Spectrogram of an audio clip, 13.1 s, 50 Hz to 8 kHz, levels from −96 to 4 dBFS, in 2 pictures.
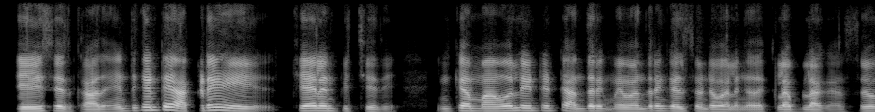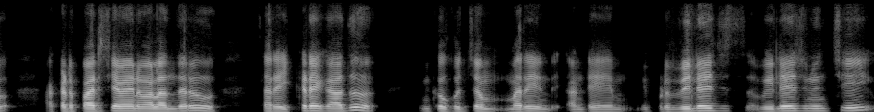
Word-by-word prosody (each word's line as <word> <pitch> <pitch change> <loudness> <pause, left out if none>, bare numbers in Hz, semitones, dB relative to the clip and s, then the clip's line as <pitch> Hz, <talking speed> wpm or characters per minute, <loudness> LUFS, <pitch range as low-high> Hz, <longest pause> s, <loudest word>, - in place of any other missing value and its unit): చేసేది 145 +1 +3
కాదు. 115 0 +3
ఎందుకంటే, 195 +7 +2
అక్కడే 185 +3 +2 0.6
చేయాలనిపిచ్చేది. 155 -7 +2 0.4
ఇంకా 145 +3 +3
మా 150 - +5
వోళ్ళేంటంటే 170 0 +1
అందరం 155 +2 +1
మేమందరం 140 +3 -1
గలిసి 145 0 -2
ఉండేవాళ్ళం 125 -4 -1
గదా - - -2
క్లబ్ 115 0 -1
లాగా. 110 -1 -1 0.2
సో, 145 - -4 0.4
అక్కడ 140 - -1
పరిచయం 140 +3 +4
అయిన 155 -1 +1
వాళ్ళందరూ, 145 +4 +1 0.5
సరే, 145 0 -2
ఇక్కడే 165 +4 +3
కాదు. 190 +8 +1 0.5
ఇంకా 145 0 -5
కొంచెం 140 0 -4 0.2
మరి 135 +3 -1 0.3
అంటే 120 +2 -9 0.4
ఇప్పుడు 125 +2 -13
విలేజ్స్, 160 +2 +1 0.2
విలేజ్ 155 +3 +1
నుంచి 160 +3 -4
150 Hz, 140 wpm, -25 LUFS, 140-160 Hz, 0.6 s, మా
